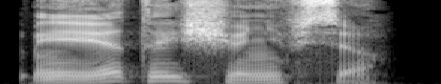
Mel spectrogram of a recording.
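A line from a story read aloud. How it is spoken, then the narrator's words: Gloomy. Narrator (Russian): мрачно произнес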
